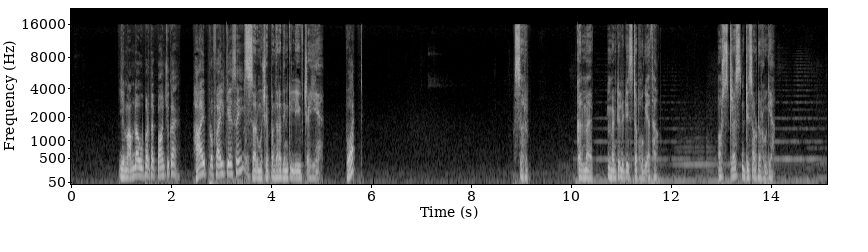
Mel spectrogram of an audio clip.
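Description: A young man answers calmly and close by.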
